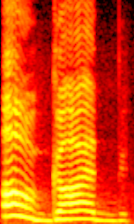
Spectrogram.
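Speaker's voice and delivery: normal talking voice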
